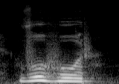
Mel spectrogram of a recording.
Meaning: 1. eel 2. blackhead, acne, pimple
- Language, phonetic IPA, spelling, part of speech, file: Ukrainian, [wʊˈɦɔr], вугор, noun, Uk-вугор.ogg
